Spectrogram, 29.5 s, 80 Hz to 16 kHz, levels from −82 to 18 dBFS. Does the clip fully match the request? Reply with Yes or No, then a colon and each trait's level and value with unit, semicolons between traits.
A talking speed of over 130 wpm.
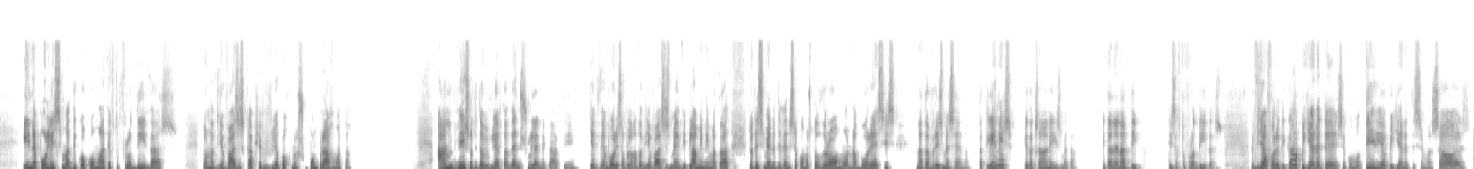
Yes: average, 140 wpm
